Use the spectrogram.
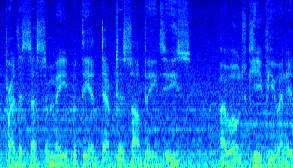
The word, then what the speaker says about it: Arbites: Exactant Solomon Anthar of the Adeptist Arbites. State your name and the purpose of your stay on Racetamon. Well, first of all, you're clearly a heretic because it's pronounced arbities.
